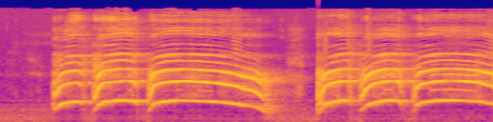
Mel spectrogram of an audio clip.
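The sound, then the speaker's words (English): A voice imitates a rooster crowing twice: loud, drawn-out cock-a-doodle-doo calls with rising and falling pitch, separated by a short pause. “I've been looking all over for someone to teach me to crow like a rooster.”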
